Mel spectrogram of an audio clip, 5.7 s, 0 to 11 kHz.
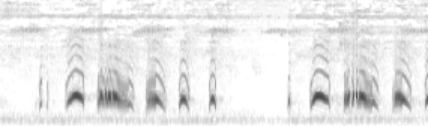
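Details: Spotted dove in kuk 3 song style: two complete phrases, each with short lead-in notes, a mellow coo, a long stuttered coo and several clipped coos; a faint low hum runs underneath.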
